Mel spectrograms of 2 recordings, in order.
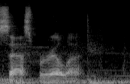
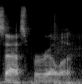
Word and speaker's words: sarsaparilla: with sass, so they drop the R. Yeah, it's always spelled like that, but I'm like 99.9% sure it's sarsaparilla. You can quote me on that. I will stake my reputation on it being pronounced sarsaparilla.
